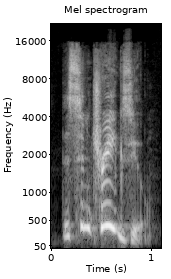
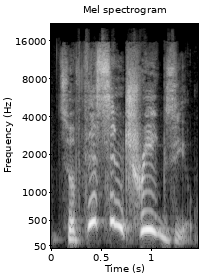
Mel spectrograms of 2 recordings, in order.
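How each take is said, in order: First: "intrigues" hit hardest, "this" left light; high voice, peak on "intrigues" then fall; stress on intrigues. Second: "this" lifted high and leaned on, falling after; high emphatic "this" opening the pitch; stress on this. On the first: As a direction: lean on the word "intrigues". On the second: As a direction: point at the word "this". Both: Shown as a demonstration.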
